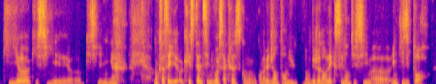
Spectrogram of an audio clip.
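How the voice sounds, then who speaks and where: A man's voice: a little high, normal speed, creaky, dark tone, slightly rough, no room sound, studio quality. A man co-hosting a podcast in casual chat, hesitant with many fillers and restarts. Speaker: podcast co-host.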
